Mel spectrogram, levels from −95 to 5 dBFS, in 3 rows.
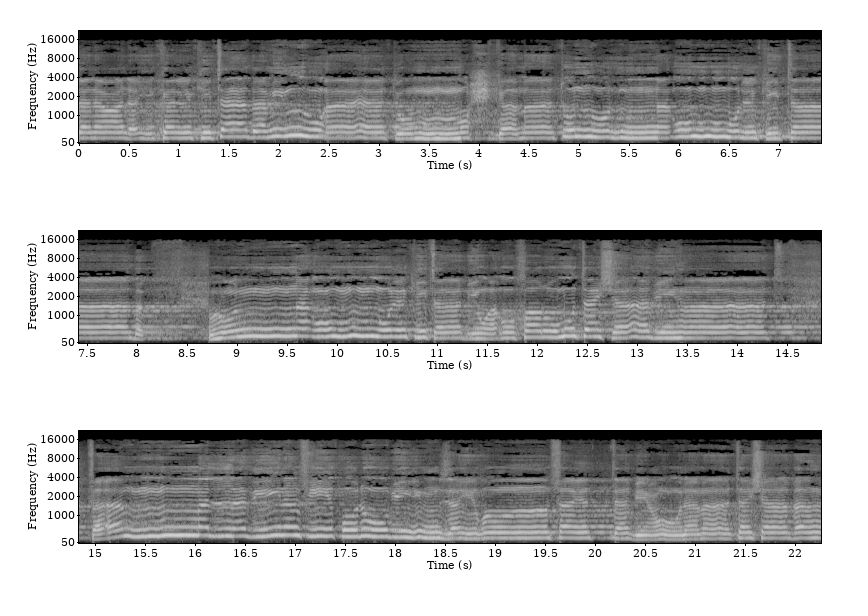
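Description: Gain pumping runs through the whole clip: the gain ducks by roughly 10 dB under each loud sound, squashing the dynamics. The likely cause is input gain set far too high, with a fast limiter clamping down. Unlike a noise gate, the background is never cut off.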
